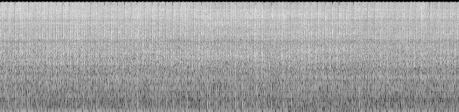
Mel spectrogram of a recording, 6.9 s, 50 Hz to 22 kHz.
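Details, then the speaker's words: 1952 Ford 8N tractor that sat for years, running at idle: lumpy, uneven low chuffing with a skipping beat; one cylinder dead and missing, suspected bad plug or carburetor, later traced to a stuck-open exhaust valve. "of course it's probably still the carburetor a little bit you can hear it missing"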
